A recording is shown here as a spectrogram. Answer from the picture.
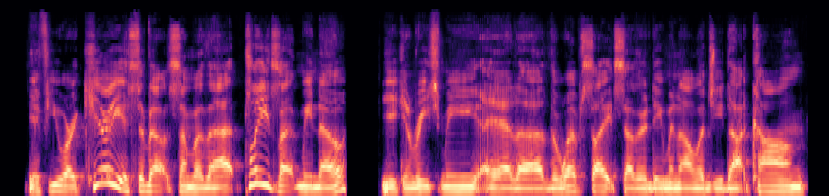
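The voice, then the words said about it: Thick Southern US accent. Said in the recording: “my thick southern accent”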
